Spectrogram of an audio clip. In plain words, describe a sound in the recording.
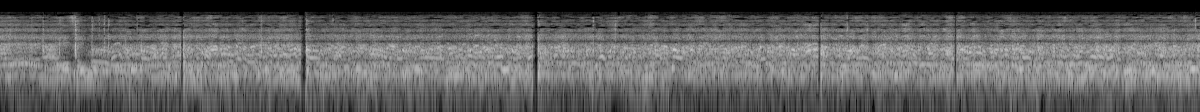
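A crowd of men sing and chant loudly outdoors.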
